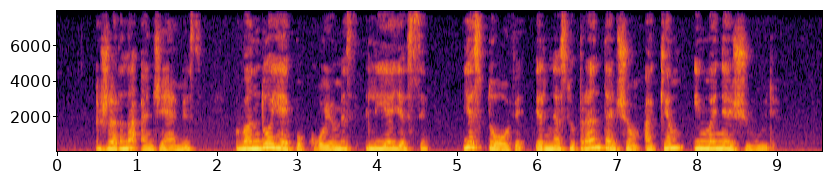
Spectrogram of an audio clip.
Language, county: Lithuanian, Marijampolė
